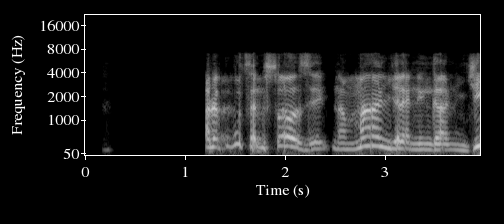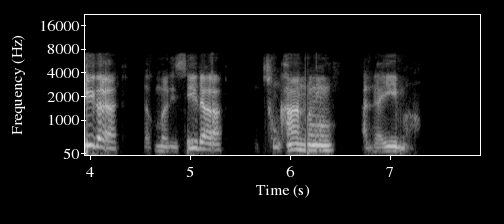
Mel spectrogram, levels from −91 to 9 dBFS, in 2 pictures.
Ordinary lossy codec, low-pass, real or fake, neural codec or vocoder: Opus, 64 kbps; 7.2 kHz; fake; codec, 24 kHz, 3 kbps, HILCodec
